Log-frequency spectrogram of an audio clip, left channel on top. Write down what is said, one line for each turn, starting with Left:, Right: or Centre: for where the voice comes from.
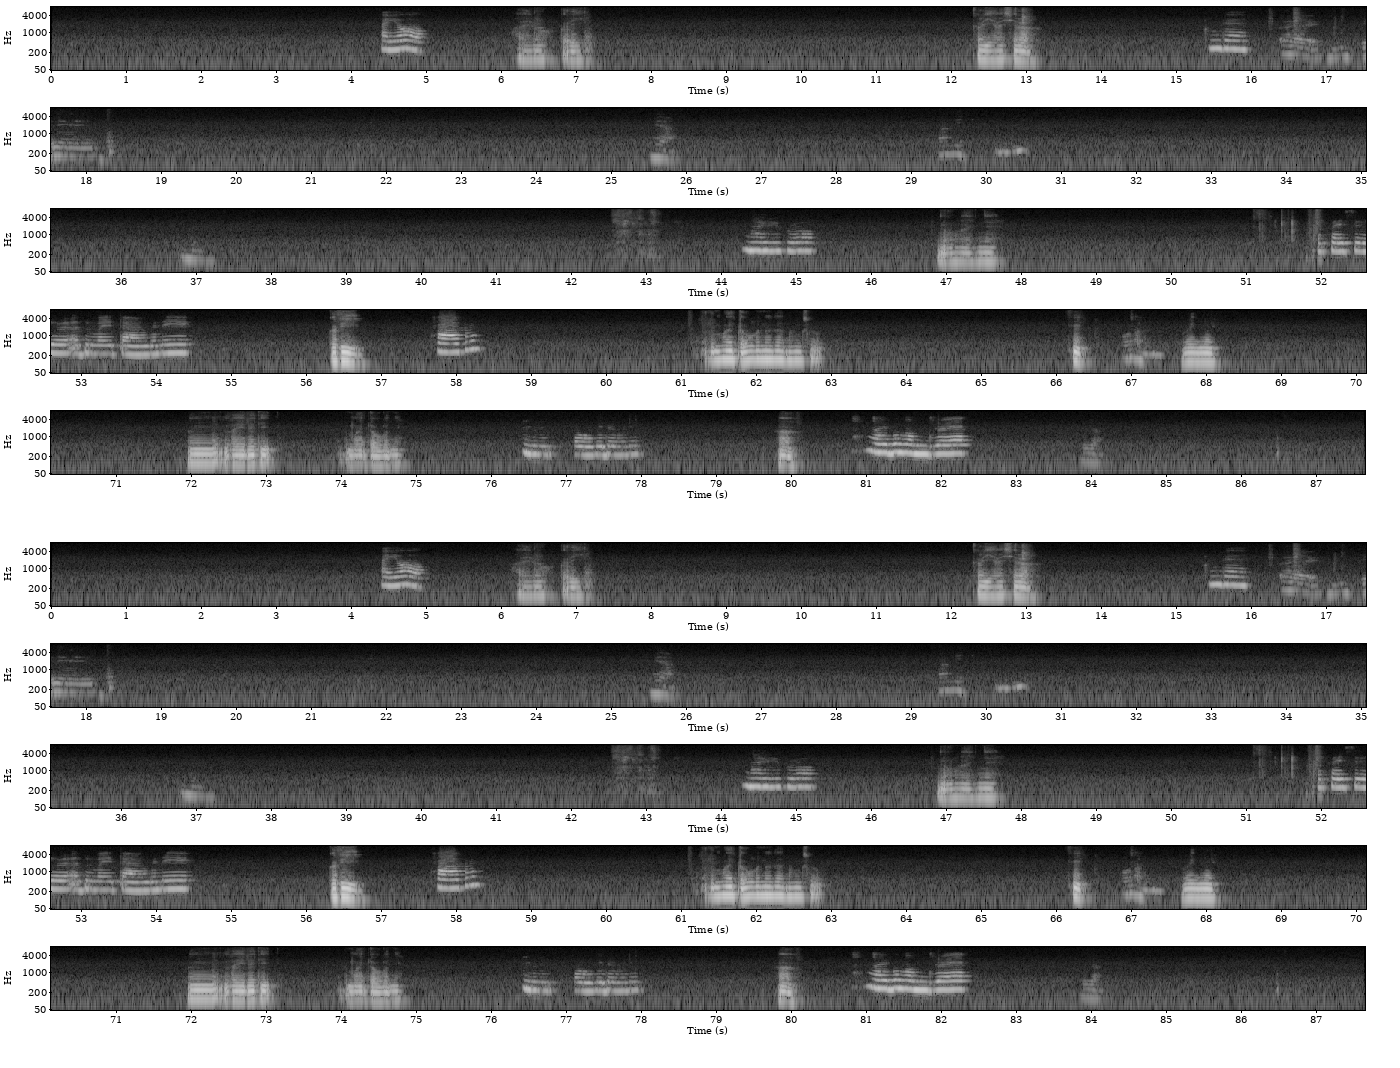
Left: ꯑꯩꯌꯣ
Right: ꯍꯥꯏꯔꯣ ꯀꯔꯤ ꯀꯔꯤ ꯍꯥꯏꯁꯤꯔꯥ
Left: ꯈꯪꯗꯦ
Right: ꯍꯥꯏ ꯍꯦ ꯍꯣ <inaudible> ꯌꯥ <unintelligible> ꯑꯕꯤ <unintelligible>
Left: ꯎꯝ <unintelligible>
Right: ꯎꯝ <unintelligible> <inaudible>
Left: ꯅꯨꯉꯥꯏꯔꯤꯕ꯭ꯔꫭ
Right: ꯅꯨꯡꯉꯥꯏꯅꯦ <unintelligible>
Left: ꯑꯩꯈꯣꯏꯁꯨ ꯑꯗꯨꯃꯥꯏ ꯇꯥꯡꯕꯅꯦ
Right: ꯀꯔꯤ
Left: ꯊꯥꯈ
Right: ꯑꯗꯨꯃꯥꯏ ꯇꯧꯒꯅꯨꯗ ꯅꯪꯁꯨ ꯍꯨꯝ ꯍꯣꯏꯅꯦ ꯅꯪ ꯂꯩꯔꯗꯤ ꯑꯗꯨꯃꯥꯏ ꯇꯧꯒꯅꯤ
Left: ꯎꯝ ꯍꯧꯒꯗꯕꯅꯦ
Right: ꯍꯥꯥ
Left: ꯉꯥꯏꯕ ꯉꯝꯗ꯭ꯔꯦ
Right: ꯏꯌꯥ <unintelligible>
